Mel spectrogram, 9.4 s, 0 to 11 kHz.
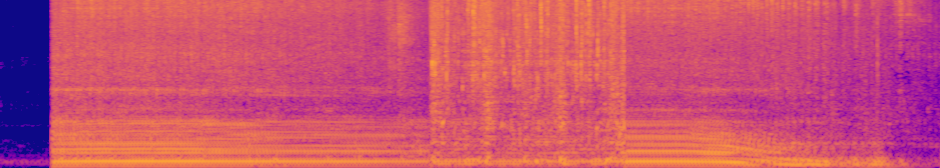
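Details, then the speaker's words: Fischer Panda generator on a new 2022 Regal 36 XO boat, with a high exhaust manifold temperature code: fires and pumps water, then the note fluctuates and sags before it shuts off by itself; seagrass in the strainer caused the earlier overheat. "looks like she was pumping water but she's fluctuating and she just shut off all by herself"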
